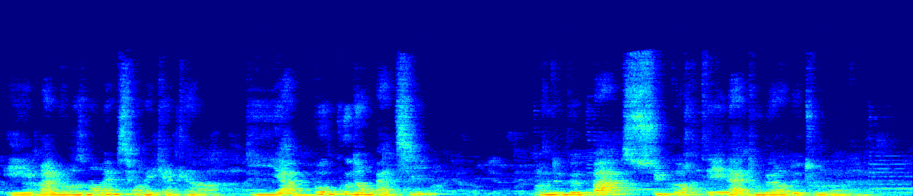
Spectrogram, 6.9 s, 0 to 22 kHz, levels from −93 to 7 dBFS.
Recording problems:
off-mic speech; far
room echo; slight; dies away in 0.4 s
background music; faint; throughout; 25 dB below the speech
chatter from many people; faint; throughout; 25 dB below the speech

